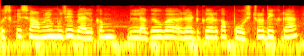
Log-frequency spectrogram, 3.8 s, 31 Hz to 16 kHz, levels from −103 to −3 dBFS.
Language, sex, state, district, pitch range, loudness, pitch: Hindi, female, Bihar, Patna, 245-275 Hz, -13 LUFS, 265 Hz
